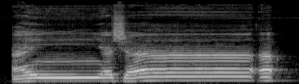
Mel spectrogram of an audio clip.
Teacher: دو پیش تنوین کے بعد یا آیا، اور ہر جگہ دیکھیے دو زبر دو زیر دو پیش کے بعد نون ساکن کے بعد یا آ رہا، تو یہاں گنہ کر کے پڑھیں گے . این یشاء حمزہ یا زبر این یا زبر یا این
